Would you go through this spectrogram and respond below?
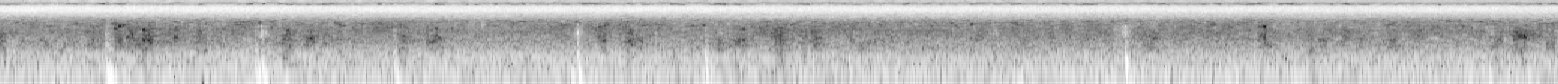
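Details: Morning hike to a mountaintop after rain, cicadas singing: a continuous high, sizzling buzz without pause, with a few scattered low thumps and clicks beneath it.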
